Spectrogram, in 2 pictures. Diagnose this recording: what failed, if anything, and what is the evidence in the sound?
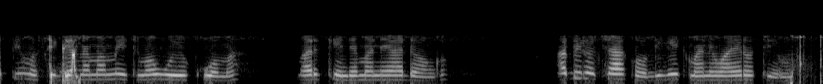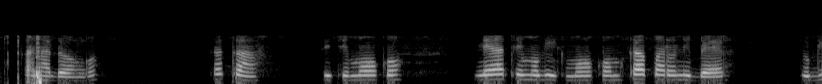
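Codec stage: GSM full-rate coding throughout. The speech sounds buzzy and gravelly, with nothing above 4 kHz, which fits the 13 kbps full-rate pulse-excited coder.

Network stage: GSM bit errors from 0.44 to 0.81 s and from 7.86 to 8.70 s. Corrupted filter, pitch and gain values cause squawks, pops and gargling.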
